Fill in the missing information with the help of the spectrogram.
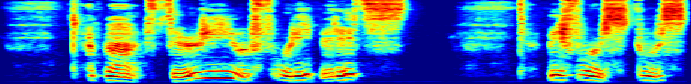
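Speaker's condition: Muscular dystrophy; congenital, diagnosed as toddler, relies on others for daily living, later tracheostomy, 24-hour ventilator, speech lost; bipap machine audible while speaking

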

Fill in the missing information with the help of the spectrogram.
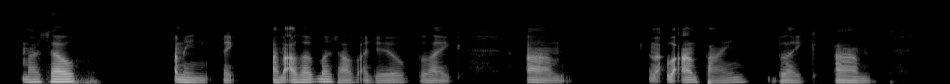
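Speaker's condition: Down syndrome; hearing, not deaf, learned American Sign Language from late teens

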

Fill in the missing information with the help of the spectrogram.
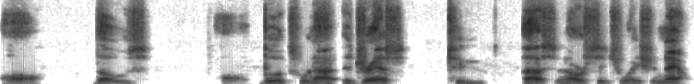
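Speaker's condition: Vocal cord surgery; multiple vocal cord surgeries

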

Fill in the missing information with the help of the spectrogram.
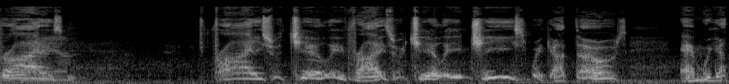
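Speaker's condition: Voice damage from cancer; cancer damage to voice box, fighting cancer about 10 years, given fatal prognosis 5 years ago; raspy voice, ongoing cancer fight, age 72; voice box destroyed by cancer

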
